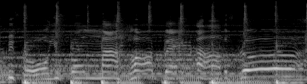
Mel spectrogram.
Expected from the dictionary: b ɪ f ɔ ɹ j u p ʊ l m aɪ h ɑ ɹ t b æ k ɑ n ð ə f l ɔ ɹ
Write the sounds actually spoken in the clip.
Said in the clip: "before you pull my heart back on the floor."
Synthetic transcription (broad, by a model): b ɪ f ɔ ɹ j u f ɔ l m aɪ h ɑ ɹ t b æ k ɑ n ð ə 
